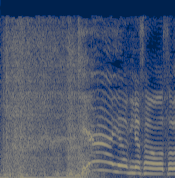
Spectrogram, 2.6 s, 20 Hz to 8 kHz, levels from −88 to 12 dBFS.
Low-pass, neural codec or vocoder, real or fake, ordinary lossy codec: 7.2 kHz; autoencoder, 48 kHz, 32 numbers a frame, DAC-VAE, trained on Japanese speech; fake; MP3, 48 kbps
